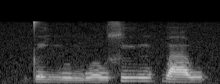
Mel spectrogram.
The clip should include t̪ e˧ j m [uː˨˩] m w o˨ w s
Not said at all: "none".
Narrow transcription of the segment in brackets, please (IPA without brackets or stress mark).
uː˨˩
